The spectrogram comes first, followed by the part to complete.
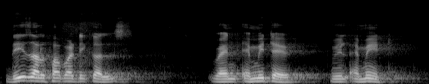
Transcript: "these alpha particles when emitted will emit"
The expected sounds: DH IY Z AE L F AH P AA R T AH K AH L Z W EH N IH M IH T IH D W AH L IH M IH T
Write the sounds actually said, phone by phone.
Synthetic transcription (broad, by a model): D IY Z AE L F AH B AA T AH K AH L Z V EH N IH M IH T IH D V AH L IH M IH T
